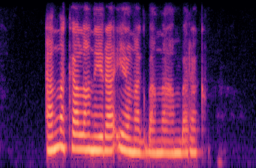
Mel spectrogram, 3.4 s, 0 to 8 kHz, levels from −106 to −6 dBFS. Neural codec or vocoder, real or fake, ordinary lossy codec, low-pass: none; real; Opus, 32 kbps; 7.2 kHz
